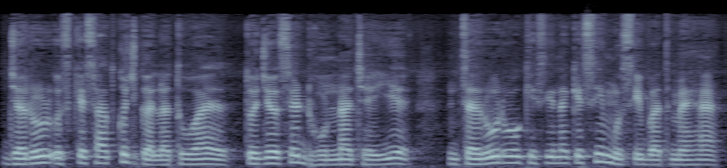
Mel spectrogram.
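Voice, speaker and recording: A man's voice: mid-range voice, normal speed, mellow, natural voice. A man voicing a chatty young village woman in a cartoon, chirpy and fussing over her friend.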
